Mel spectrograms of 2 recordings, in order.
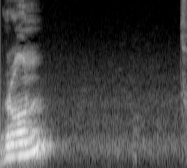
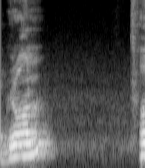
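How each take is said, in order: First: গ্রন্থ drawn out very slowly, rising at the end; teacher stretching গ্রন্থ to show two o sounds; slow spelled-out word. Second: Drawn-out গ্রন্থ, very slow with a rise; teacher drawing out গ্রন্থ for the class; slow spelled-out word. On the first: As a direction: drag out গ্রন্থ so each o is heard. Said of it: "তাহলে দেখো কি হবে". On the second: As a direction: stretch গ্রন্থ out slowly as grohontho. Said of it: "ইংরেজিতে translate করি". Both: Shown as a demonstration.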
